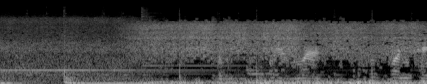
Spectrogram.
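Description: Low background music with a single held tone over a steady rumble, joined about a second and a half in by a steady hiss.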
